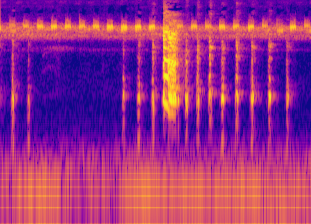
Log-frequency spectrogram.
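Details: Red junglefowl clucking during a lure-trapping session in Sumatra, GoPro recording: spaced clucks building into a faster run after one loud harsh burst at mid-point, backed by a continuous pulsing cricket chorus.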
